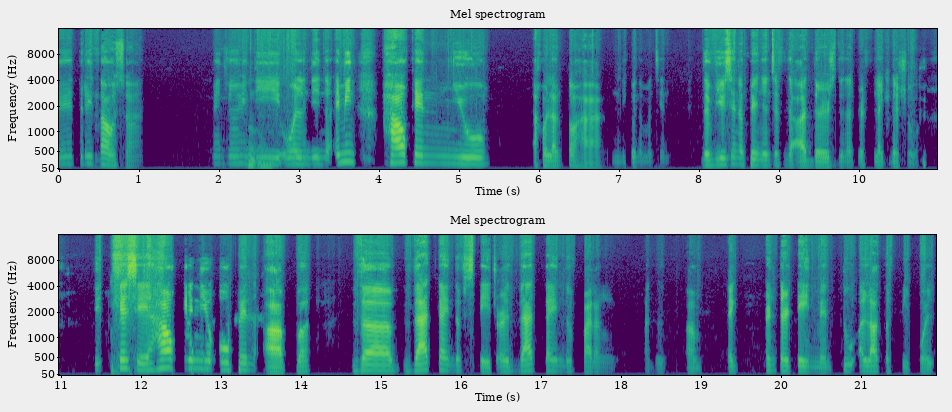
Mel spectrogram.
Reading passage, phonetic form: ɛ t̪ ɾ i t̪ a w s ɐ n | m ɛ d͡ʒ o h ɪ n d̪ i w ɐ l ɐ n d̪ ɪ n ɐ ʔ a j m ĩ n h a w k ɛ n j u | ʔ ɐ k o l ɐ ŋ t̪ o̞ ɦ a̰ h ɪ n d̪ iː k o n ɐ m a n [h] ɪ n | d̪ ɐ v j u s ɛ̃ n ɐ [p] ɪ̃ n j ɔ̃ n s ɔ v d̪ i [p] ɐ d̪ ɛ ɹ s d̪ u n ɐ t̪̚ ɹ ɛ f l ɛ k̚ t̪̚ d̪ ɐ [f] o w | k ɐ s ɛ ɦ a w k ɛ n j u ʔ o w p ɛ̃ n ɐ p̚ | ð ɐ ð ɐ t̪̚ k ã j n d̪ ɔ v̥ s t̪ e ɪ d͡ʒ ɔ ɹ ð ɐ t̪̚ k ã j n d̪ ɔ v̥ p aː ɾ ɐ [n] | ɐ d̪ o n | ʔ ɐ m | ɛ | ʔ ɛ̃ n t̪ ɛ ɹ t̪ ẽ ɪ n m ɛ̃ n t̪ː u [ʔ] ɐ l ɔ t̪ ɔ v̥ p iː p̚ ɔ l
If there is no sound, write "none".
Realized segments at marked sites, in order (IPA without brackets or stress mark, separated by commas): s, p, ʔ, ʃ, ŋ, ʔ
